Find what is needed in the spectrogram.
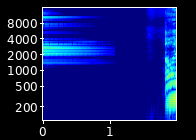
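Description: Tail of a bright, shimmering chime sound effect for a title card, its ringing tones fading out about a second in. A woman starts speaking near the end.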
